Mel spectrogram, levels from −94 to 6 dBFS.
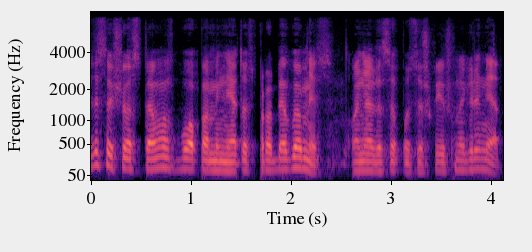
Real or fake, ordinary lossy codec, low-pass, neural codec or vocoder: fake; AAC, 32 kbps; 7.2 kHz; codec, 24 kHz, 1 kbps, SNAC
